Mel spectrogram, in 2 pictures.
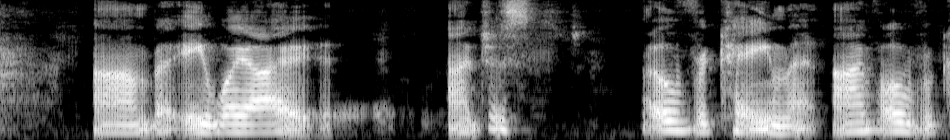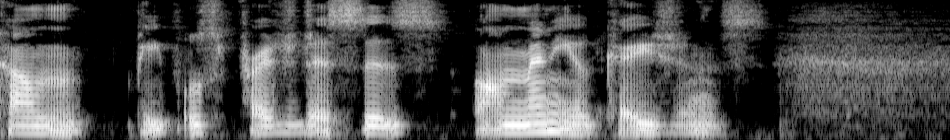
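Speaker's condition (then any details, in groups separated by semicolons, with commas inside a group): Cerebral palsy; since birth, hand tremors; age 57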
